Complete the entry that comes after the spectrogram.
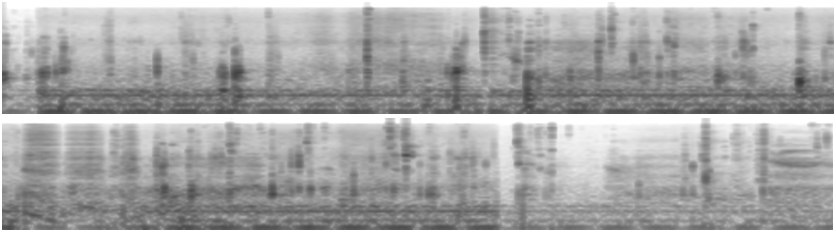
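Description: Close-miked chewing of chewy bubble tea tapioca pearls: a steady run of small wet clicks and squishes.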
